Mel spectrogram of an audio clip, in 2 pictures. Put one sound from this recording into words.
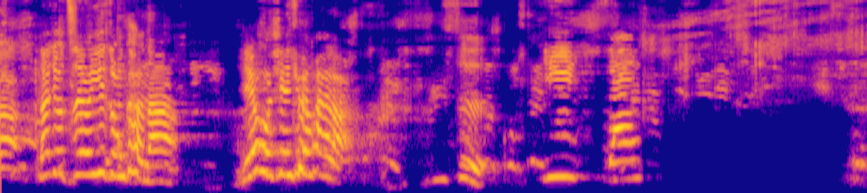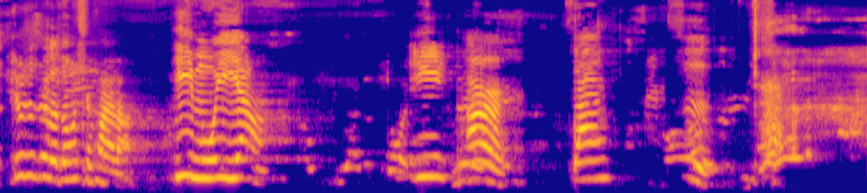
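A young woman talks calmly close to the microphone.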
